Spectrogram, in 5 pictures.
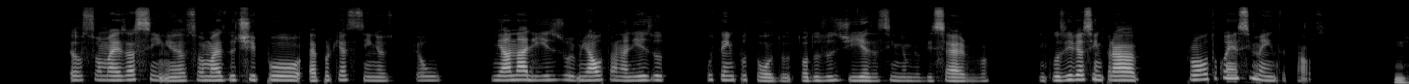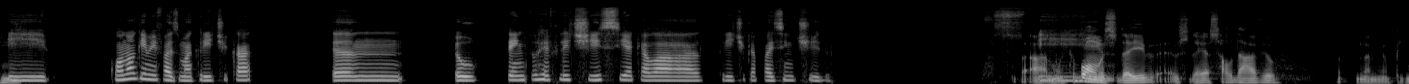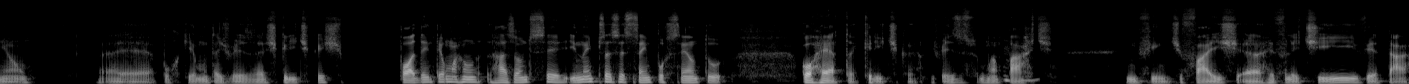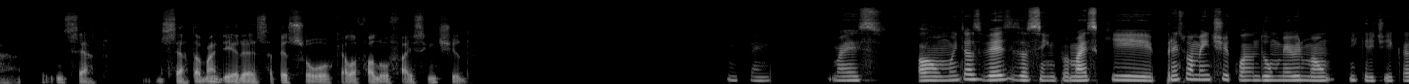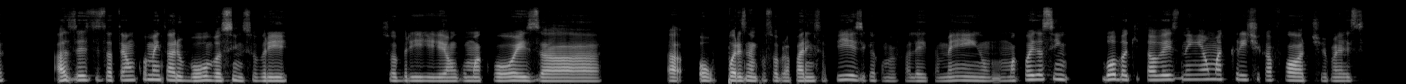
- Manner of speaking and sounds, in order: other background noise
- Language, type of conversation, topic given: Portuguese, advice, Como posso parar de me culpar demais quando recebo críticas?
